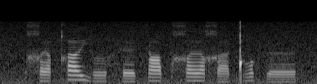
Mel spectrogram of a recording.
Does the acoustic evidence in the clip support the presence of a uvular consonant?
yes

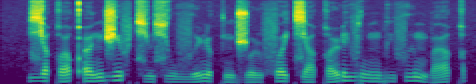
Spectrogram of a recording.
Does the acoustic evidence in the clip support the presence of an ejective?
yes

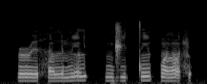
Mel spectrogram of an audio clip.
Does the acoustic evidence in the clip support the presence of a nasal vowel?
yes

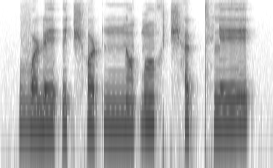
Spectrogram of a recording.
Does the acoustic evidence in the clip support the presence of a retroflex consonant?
yes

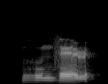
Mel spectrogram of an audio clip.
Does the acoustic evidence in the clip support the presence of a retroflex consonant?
yes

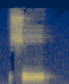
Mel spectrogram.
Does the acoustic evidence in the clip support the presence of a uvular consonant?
no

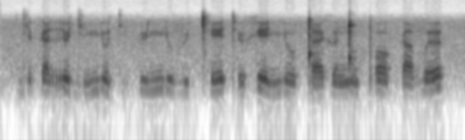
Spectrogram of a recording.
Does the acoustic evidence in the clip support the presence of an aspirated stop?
yes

